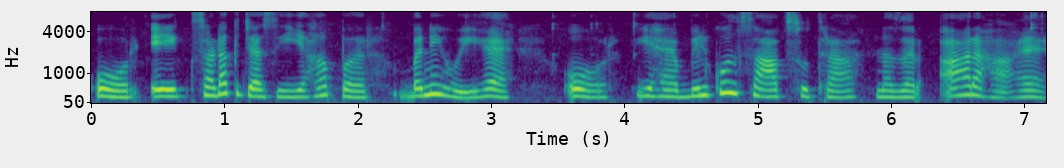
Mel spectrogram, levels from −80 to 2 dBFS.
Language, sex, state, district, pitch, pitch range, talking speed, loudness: Hindi, female, Himachal Pradesh, Shimla, 230 Hz, 210-255 Hz, 150 wpm, -16 LUFS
